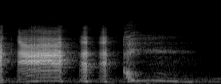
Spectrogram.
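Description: Men laughing: a loud burst, then a few short gasping pulses that trail off.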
